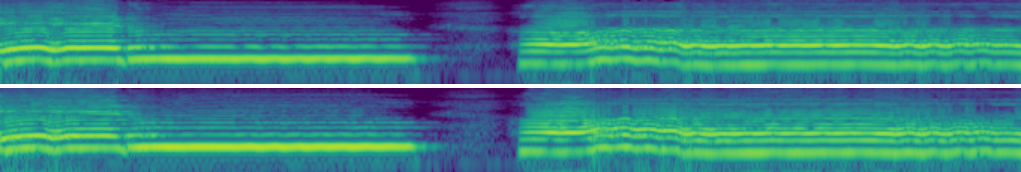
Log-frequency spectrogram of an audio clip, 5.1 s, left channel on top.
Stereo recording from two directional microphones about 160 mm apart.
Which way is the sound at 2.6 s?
30° left (ahead or behind).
